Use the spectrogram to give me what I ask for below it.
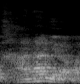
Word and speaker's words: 간난: 그래서 한자로 보면 원래는 간난이거든요. 근데 여기서 보면 니은 니은이 연달아 나니까 우리말에서는 가난이라고 한다는 거죠.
